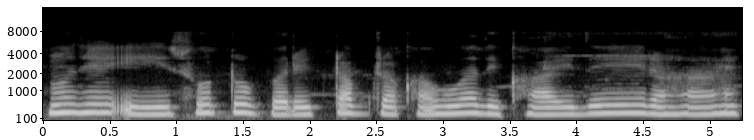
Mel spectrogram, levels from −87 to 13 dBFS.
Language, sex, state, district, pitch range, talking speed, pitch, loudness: Hindi, female, Madhya Pradesh, Umaria, 195-225 Hz, 135 wpm, 210 Hz, -15 LUFS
